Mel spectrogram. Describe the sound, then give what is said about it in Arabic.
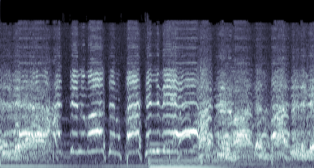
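Iraqi soldiers chant in the presence of Saddam Hussein: forceful massed voices shout in unison in rhythmic bursts with brief gaps, over a steady low drone. “هتاف الجنود العراقيين بحضور صدام حسين.”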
